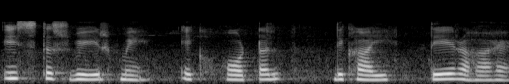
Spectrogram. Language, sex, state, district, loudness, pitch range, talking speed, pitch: Hindi, female, Himachal Pradesh, Shimla, -16 LUFS, 220-265 Hz, 105 wpm, 235 Hz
